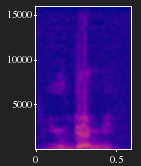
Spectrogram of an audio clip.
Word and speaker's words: Udemy: you'll be for this there's a website called udemy let me just spell it it's u d e m y u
